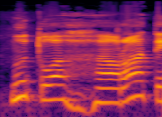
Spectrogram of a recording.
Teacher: توا کو ہم نے پر پڑھا ہے اور ہا کو اپنے مخرج یعنی چھاتی سے نکالا ہے، اور را کو بھی ہم نے پر پڑھا ہے کیونکہ را کے اوپر زبر ہے۔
